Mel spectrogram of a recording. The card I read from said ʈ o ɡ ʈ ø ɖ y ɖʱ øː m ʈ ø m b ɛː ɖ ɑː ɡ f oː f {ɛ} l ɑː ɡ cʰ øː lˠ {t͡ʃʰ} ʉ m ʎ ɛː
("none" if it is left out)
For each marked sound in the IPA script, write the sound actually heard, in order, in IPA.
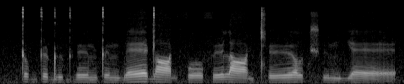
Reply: ø, t͡ʃʰ

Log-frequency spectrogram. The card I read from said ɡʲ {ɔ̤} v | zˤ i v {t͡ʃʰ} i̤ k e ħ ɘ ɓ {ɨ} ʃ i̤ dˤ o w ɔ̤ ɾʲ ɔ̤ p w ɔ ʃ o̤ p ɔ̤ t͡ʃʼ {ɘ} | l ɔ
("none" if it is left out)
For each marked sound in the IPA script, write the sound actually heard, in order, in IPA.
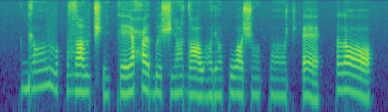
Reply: ɔ̤, t͡ʃʼ, ɨ, ɛ

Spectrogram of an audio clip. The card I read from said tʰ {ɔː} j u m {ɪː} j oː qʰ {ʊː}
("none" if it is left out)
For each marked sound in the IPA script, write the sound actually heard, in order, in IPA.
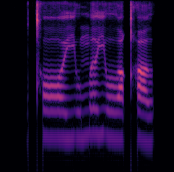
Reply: ɔː, əː, ʊː

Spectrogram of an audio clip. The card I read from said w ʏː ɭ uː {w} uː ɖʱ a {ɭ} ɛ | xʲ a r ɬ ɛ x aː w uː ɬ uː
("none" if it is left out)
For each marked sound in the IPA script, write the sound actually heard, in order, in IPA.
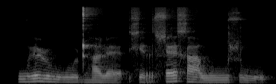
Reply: w, ɭ

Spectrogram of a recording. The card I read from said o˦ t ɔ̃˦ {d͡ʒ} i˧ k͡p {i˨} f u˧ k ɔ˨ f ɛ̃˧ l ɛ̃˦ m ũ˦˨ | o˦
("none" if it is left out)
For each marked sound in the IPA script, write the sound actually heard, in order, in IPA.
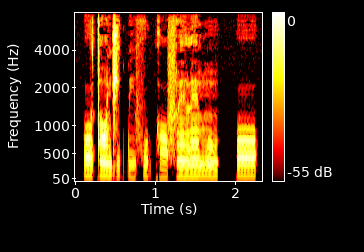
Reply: d͡ʒ, i˨

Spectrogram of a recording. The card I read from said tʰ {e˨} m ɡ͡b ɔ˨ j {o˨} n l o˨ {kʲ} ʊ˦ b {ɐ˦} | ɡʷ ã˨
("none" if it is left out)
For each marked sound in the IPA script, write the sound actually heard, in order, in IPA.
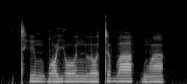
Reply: i˨, oː˨, t, a˦

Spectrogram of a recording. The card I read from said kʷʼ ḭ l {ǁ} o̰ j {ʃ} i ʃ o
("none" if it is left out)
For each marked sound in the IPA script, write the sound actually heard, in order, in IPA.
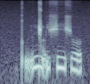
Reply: ŋ͡ǁ, ʃ

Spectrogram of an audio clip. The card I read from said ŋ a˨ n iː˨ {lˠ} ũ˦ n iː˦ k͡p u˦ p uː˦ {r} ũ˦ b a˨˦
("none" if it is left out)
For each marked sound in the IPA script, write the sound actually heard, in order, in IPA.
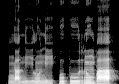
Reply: l, r

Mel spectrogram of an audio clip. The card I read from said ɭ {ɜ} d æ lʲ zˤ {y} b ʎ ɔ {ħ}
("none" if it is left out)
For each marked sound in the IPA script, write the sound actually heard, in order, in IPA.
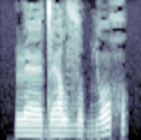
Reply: æ, y, x

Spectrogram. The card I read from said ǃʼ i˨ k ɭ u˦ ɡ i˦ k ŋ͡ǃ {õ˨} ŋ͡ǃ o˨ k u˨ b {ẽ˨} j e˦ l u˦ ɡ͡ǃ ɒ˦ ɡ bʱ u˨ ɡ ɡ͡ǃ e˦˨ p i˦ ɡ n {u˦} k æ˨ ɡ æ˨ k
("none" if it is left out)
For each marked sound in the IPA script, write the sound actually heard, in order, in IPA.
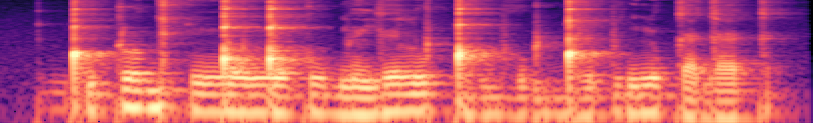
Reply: o˨, ẽ˨, u˦

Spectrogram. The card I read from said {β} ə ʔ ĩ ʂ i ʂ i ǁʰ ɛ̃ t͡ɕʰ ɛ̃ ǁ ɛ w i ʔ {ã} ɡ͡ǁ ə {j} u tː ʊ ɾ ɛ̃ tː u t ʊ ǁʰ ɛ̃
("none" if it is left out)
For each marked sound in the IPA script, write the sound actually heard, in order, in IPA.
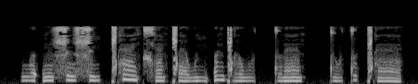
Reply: w, ə̃, w

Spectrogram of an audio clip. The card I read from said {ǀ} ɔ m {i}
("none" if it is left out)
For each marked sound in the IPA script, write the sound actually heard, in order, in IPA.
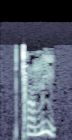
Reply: ǀ, i

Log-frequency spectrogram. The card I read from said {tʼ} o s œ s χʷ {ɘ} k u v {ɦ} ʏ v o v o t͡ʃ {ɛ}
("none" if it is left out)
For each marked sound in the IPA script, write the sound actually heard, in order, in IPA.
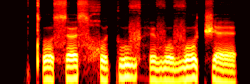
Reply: tʼ, e, h, ɛ

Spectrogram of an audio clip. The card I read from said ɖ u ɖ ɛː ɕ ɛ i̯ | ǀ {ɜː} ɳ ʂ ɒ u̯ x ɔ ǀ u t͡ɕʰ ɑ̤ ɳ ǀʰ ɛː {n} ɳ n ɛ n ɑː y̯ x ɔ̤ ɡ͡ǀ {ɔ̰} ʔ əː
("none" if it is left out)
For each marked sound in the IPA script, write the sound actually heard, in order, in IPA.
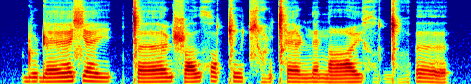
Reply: ɜː, none, ɔ̤

